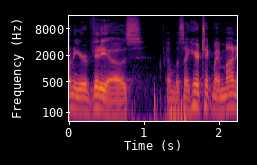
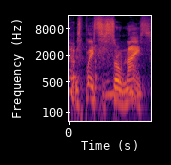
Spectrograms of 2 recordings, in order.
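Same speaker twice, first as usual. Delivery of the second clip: put-on heavy, hardcore Chicago accent, laid on hard, pitched up; 8 semitones higher, 3 dB louder than usual. Telling another person what Ilya said today, as Ilya in a hardcore Chicago accent. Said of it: "you give Ilya the most hardcore Chicago accent".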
